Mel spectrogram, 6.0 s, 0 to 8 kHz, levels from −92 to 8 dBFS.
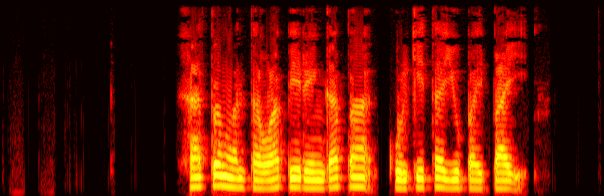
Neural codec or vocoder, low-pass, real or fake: none; 7.2 kHz; real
